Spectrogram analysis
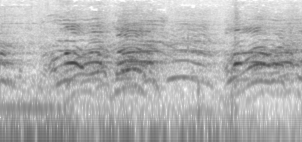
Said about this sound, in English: An impromptu protest breaks out as the crowd swells in size and anger.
